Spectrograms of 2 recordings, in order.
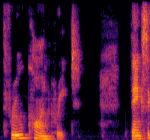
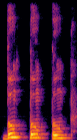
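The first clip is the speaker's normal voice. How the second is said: beatboxed bass thumps, louder and higher; beat imitation; 4 semitones higher, 4 dB louder than usual. Narrator imitating the opening beat of their song, mouth-thumping. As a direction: thump out the bassline with your mouth.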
